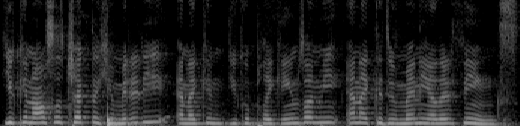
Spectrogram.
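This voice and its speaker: A woman's voice: high voice, steady tone, brisk, darkish tone, slight background noise, close to an everyday voice. A young woman doing a proud, chirpy sensor gadget. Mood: cheerful. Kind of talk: student stage skit.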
